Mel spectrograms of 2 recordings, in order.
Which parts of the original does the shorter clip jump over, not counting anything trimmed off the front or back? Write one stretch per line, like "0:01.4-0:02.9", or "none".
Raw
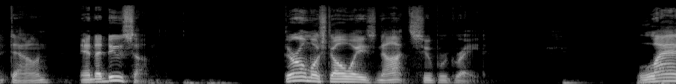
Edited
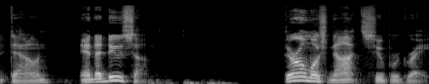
0:03.3-0:03.8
